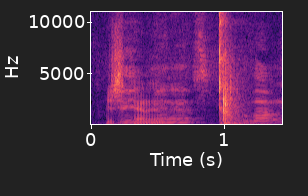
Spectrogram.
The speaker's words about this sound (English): Close the door. Yeah, I'm already going. Lock the door.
